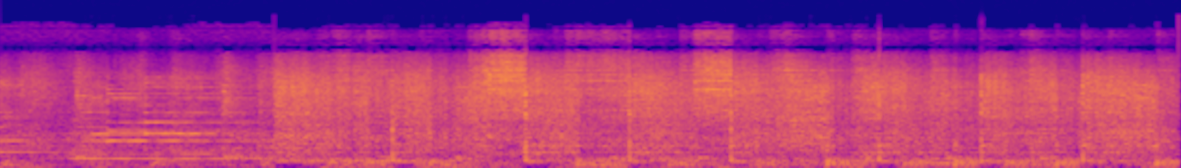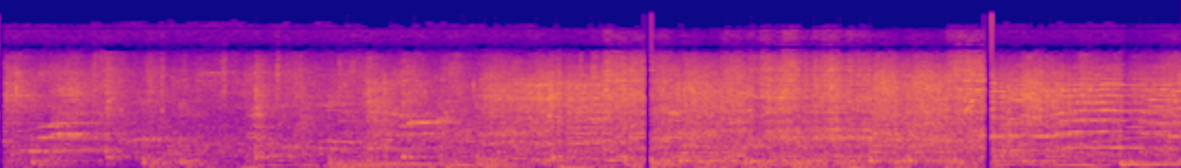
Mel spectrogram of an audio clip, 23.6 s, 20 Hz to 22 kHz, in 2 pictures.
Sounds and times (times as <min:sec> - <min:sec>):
Music: 0:00.0 - 0:23.6.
